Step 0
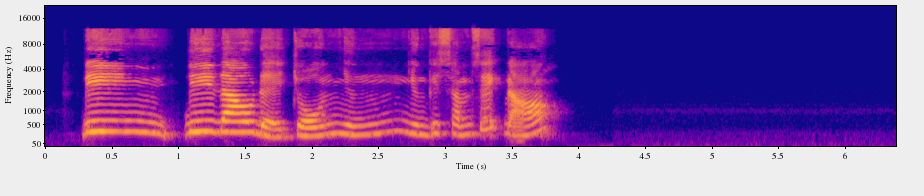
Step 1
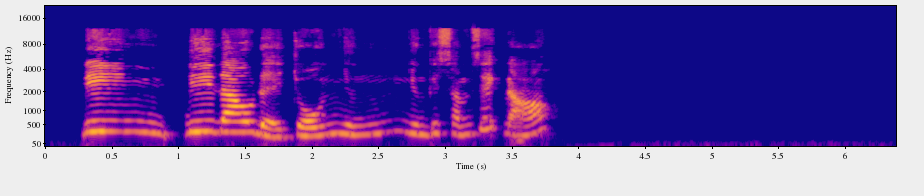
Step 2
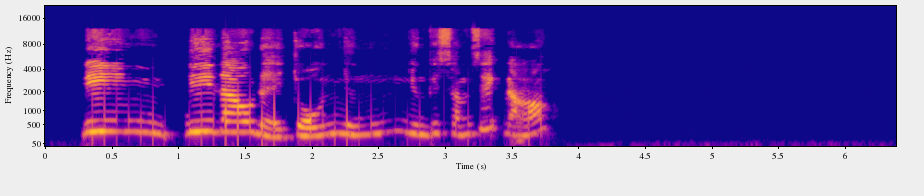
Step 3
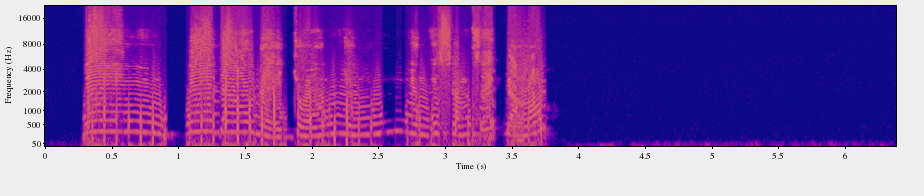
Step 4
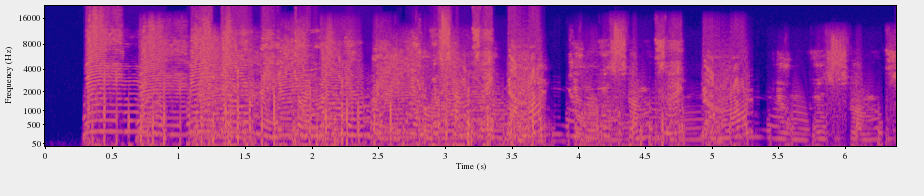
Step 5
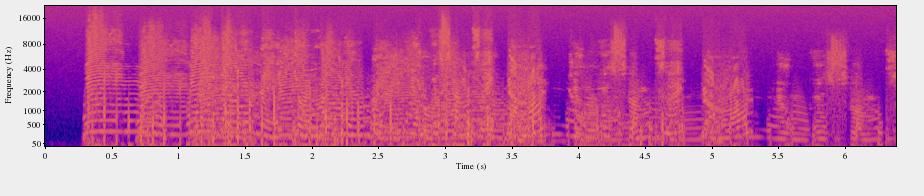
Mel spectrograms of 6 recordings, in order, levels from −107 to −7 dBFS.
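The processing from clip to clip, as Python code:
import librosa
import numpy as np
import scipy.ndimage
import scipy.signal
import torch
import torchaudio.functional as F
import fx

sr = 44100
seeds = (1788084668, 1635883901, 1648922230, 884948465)

y1 = fx.bin_expand(x, sr, power=2.0)
y2 = fx.filter_held_notch(y1, sr, hz=11.0, low_hz=420.0, high_hz=1500.0)
y2 = y2 * 10.0 ** (4.0 / 20.0)
y3 = fx.leveller(y2, sr, passes=2)
y3 = fx.spectral_comp(y3, sr, ratio=10.0)
y3 = y3 * 10.0 ** (-7.5 / 20.0)
y4 = fx.echo_pitch(y3, sr, ms=295, semitones=-5, count=2, db_per_echo=-3.0)
y5 = fx.dmg_noise_colour(y4, sr, seeds[0], colour='violet', level_db=-52.0)
y5 = y5 * 10.0 ** (3.0 / 20.0)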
